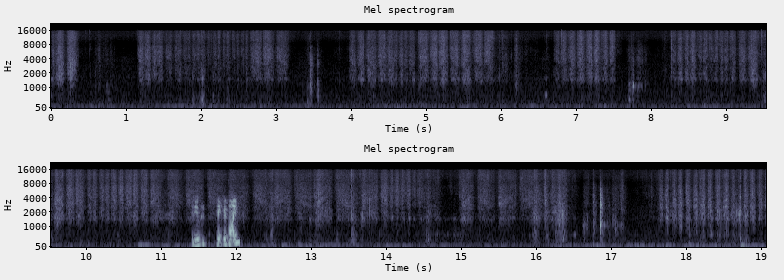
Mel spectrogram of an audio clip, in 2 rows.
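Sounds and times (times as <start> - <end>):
hand rubbing oiled wood: 4.0 - 16.6.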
